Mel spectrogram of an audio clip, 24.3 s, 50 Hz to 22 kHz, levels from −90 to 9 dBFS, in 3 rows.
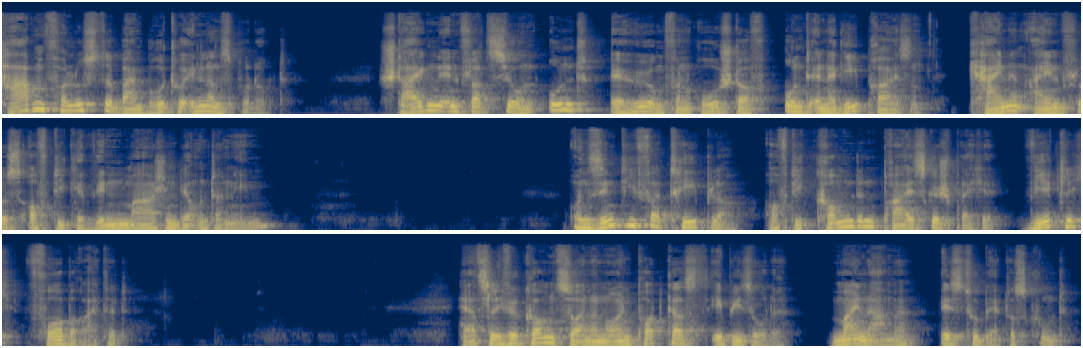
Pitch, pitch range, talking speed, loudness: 110 Hz, 95-135 Hz, 100 wpm, -19 LUFS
